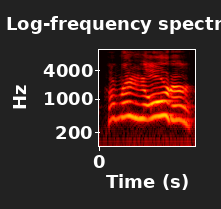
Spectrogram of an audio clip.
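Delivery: put-on high-pitched little kid ordering; squeaky pretend kid voice; little Danny. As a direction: pipe up like a small child in a restaurant. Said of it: "I'm, I'm little Danny".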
